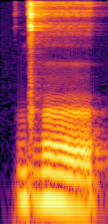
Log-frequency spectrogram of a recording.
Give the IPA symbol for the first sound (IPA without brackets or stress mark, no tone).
ɡʱ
